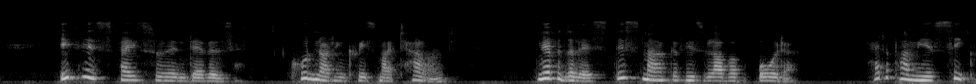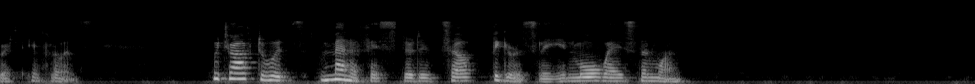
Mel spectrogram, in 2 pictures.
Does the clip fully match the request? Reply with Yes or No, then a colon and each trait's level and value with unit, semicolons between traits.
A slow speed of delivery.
Yes: slow, 105 wpm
